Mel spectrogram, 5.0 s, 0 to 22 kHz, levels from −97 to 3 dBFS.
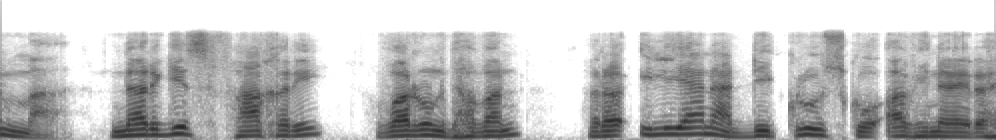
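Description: From start to finish the speech sounds muffled and hoarse, with nothing above about 8.7 kHz, so the top end just stops. That's most likely Opus compression running in its speech-oriented SILK mode at wideband, and the heavy damage fits a bitrate down around 12 kbps. At rates that low the encoder trims the band and models the signal coarsely, which leaves that rough, boxy, gravelly texture over the whole clip.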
